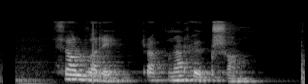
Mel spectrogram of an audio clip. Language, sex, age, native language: Icelandic, male, 18-19, Icelandic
